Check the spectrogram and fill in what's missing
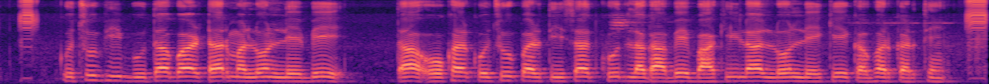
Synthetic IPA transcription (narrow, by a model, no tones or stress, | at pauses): kʊt͡ʃʰubʱibuːt̪abəɾʈəɾmloːnleːbe | t̪aoːkʰəɾkʊt͡ʃʰupəɾt̪isət̪kʰʊd̪ləɡaːbebaːkilaloːnleːkekəbʱəɾkəɾt̪ẽː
